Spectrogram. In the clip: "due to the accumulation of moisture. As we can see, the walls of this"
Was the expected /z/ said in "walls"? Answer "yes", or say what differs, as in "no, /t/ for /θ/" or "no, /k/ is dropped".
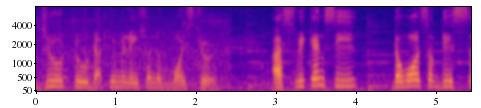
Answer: no, /s/ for /z/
